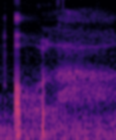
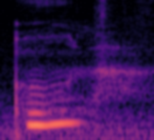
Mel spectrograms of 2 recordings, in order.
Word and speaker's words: hola: Hola. The H in hola is silent.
